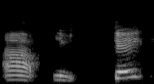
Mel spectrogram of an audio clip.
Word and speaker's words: application: Application. Está en la tercera sílaba, perdón.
